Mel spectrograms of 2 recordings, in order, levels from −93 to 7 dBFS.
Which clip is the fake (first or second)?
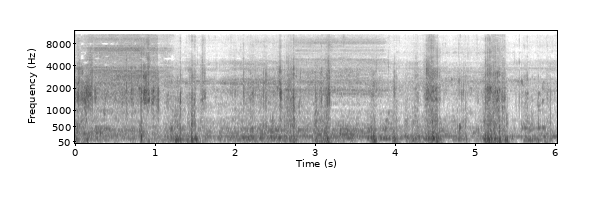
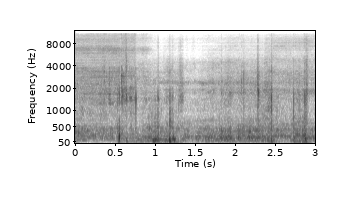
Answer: second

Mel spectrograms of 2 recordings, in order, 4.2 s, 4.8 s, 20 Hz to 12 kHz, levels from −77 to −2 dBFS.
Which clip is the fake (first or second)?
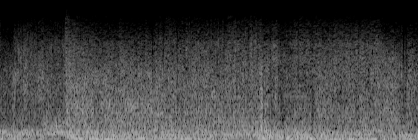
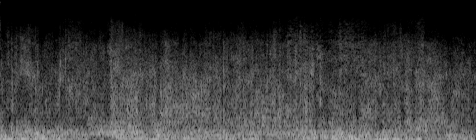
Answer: second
